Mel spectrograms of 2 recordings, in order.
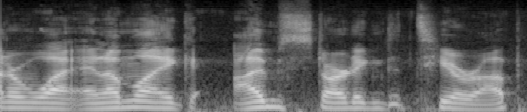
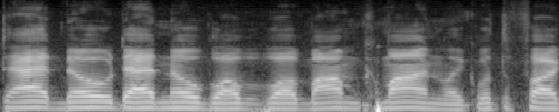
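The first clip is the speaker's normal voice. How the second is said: plain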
